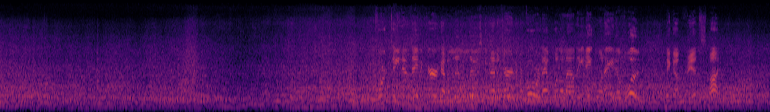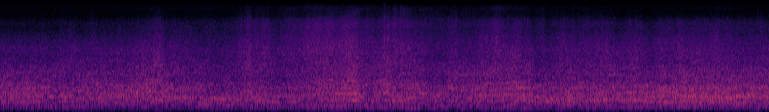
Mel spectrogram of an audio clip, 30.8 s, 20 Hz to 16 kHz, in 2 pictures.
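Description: Engines of several dirt-track race cars running at racing speed around the oval, heard as a steady drone. A louder stretch about 8 to 14 seconds in carries rising and falling engine pitch as the cars pass close.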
